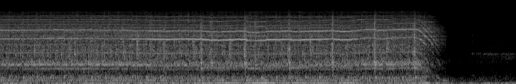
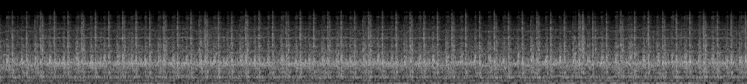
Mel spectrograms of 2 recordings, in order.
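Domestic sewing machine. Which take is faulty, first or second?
first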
